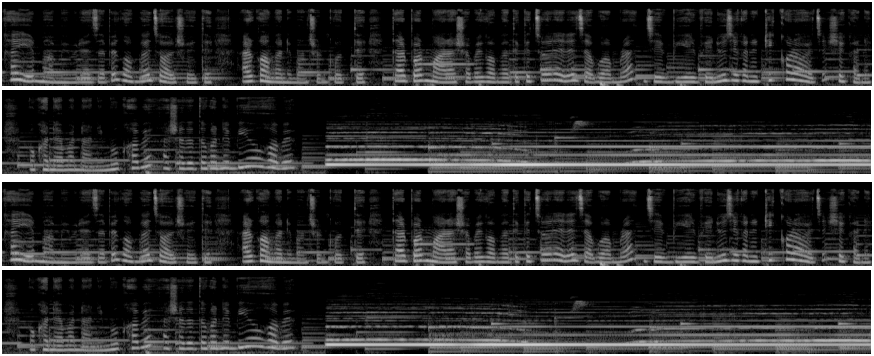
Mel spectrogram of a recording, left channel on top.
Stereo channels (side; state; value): both; normal; correlation 0.80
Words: খাইয়ে মামিরা যাবে গঙ্গায় জল সইতে আর গঙ্গা নিমন্ত্রণ করতে। তারপর মারা সবাই গঙ্গা থেকে চলে এলে যাবো আমরা যে বিয়ের ভেন্যু যেখানে ঠিক করা হয়েছে সেখানে। ওখানে আমার নানি মুখ হবে আর সাথে তো ওখানে বিয়েও হবে।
